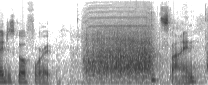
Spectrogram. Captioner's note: mixer whirs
